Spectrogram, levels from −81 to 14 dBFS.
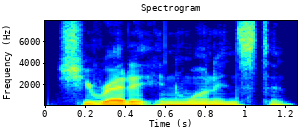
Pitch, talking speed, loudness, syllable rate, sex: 135 Hz, 285 wpm, -16 LUFS, 6.8 syllables/s, male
